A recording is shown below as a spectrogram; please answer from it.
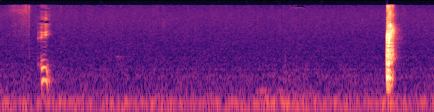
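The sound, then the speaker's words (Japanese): Two brief farts after eating lots of cake at a buffet, a short puff early on, then quiet, then a louder, sharper burst near the end. “ちょっとビュッフェのお店に行ってご飯をいっぱい食べてきました。ケーキをたくさん食べてガスも溜まったと思うのでおなら出したいと思います。”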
